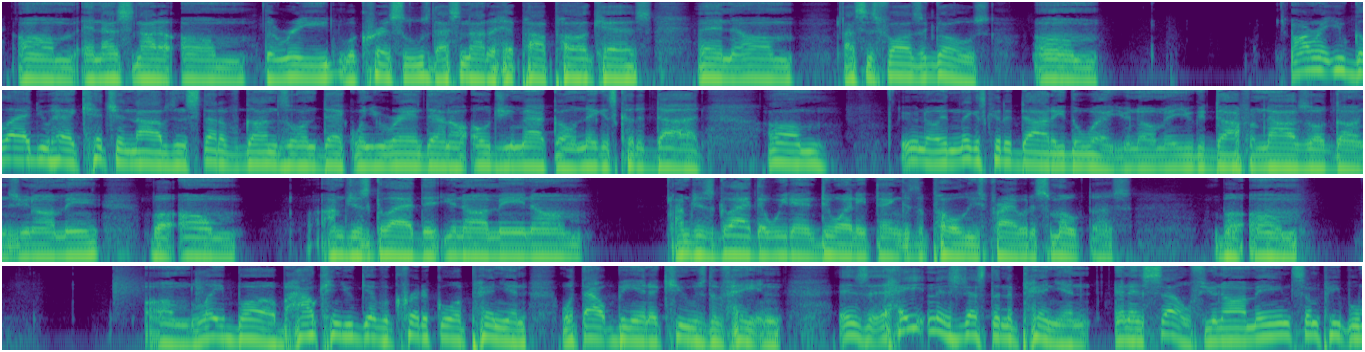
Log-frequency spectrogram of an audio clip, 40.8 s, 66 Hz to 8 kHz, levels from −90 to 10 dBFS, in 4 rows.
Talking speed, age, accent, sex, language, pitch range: 200 wpm, 20-39, American, male, English, 95-120 Hz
